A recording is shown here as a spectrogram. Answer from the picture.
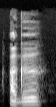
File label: "agw", Apatani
